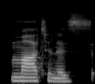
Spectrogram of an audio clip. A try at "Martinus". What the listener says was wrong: Well, actually, in Danish, we say Martinus. We stress the I.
